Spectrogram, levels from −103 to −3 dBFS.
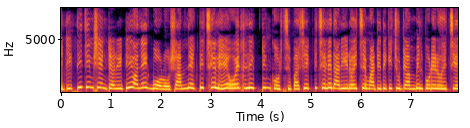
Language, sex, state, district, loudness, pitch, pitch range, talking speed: Bengali, female, West Bengal, Jalpaiguri, -9 LUFS, 370 Hz, 350-410 Hz, 165 wpm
